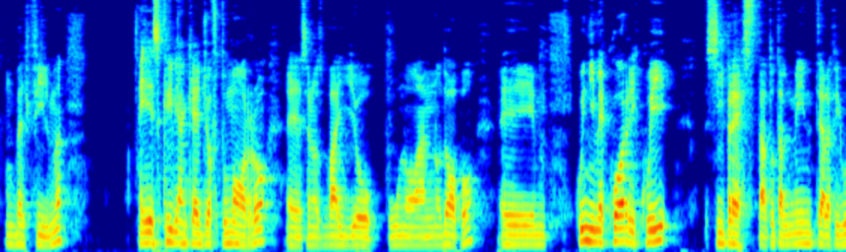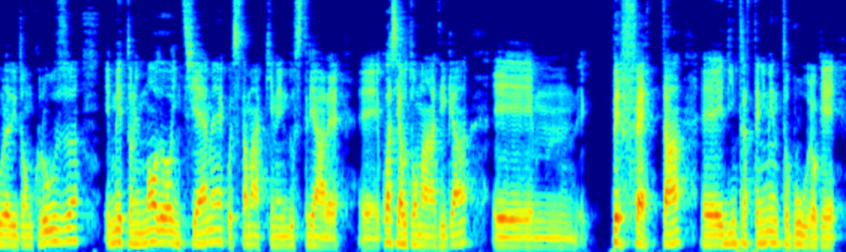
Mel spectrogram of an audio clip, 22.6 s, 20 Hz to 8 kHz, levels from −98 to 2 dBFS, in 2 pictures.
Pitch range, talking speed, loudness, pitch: 110-130 Hz, 125 wpm, -25 LUFS, 120 Hz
